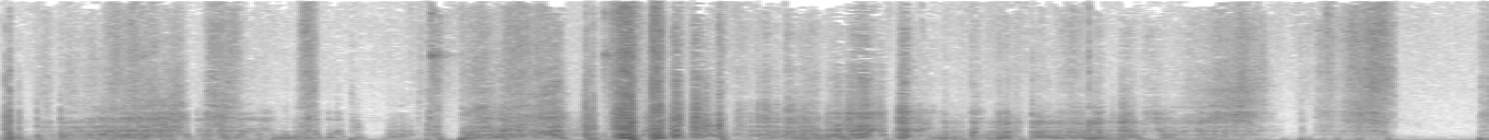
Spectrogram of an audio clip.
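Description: Fingertips and short nails scratch the surface of a medium orange latex balloon, hollow and inflated with air, held in one hand. A steady run of dry, rubbery scraping and squeaking with a dull low hum underneath, swelling into a few louder strokes near the middle before settling back to a soft, continuous rasp.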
